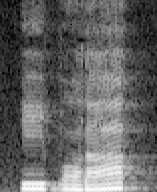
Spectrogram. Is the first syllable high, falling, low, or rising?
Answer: low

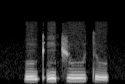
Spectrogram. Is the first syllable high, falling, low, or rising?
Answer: low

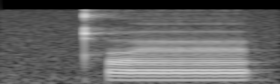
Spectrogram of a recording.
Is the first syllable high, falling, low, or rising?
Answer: low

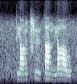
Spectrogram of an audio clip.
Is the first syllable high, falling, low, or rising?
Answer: rising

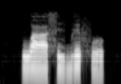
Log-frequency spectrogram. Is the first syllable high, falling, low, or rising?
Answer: low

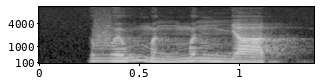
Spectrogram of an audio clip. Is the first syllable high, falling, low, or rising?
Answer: rising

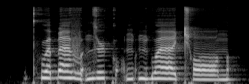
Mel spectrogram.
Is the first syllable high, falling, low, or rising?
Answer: high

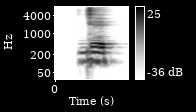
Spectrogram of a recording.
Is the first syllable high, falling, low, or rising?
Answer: high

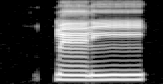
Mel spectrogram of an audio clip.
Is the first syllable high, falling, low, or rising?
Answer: high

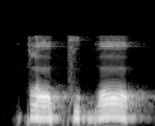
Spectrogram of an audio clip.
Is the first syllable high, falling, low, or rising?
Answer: low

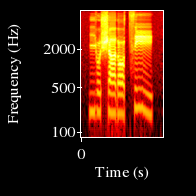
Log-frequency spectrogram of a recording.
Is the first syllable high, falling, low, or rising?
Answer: low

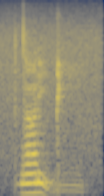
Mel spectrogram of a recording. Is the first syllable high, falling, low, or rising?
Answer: high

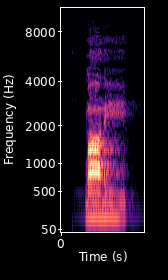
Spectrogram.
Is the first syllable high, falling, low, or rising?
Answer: low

